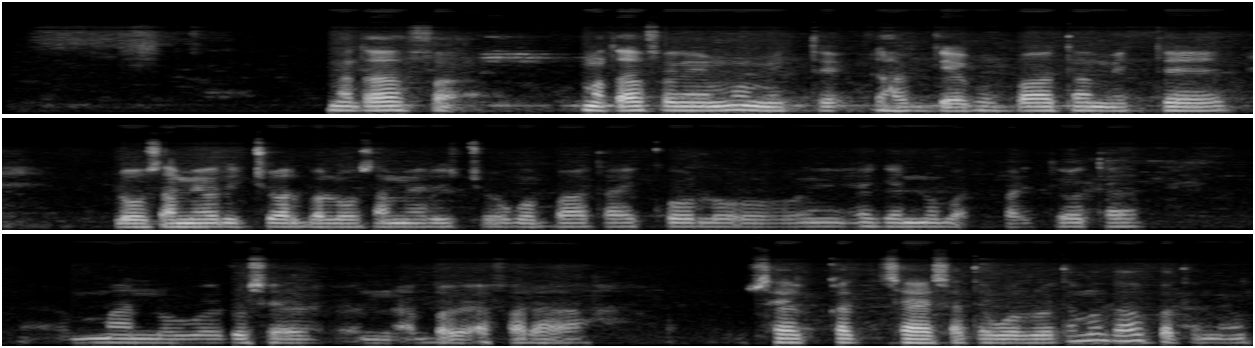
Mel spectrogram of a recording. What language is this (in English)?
Sidamo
